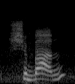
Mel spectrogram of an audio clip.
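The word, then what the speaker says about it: Xabam: And interestingly enough, Shabam, spelt with an X. In the local languages, the X sound is a sh sound.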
